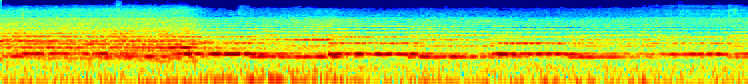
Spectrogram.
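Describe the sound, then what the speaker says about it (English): A police siren wails on a busy London street in Putney, its steady tones holding at moderate distance over traffic rumble before fading slightly as it passes, no one speaking. "siren's about to go past us"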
